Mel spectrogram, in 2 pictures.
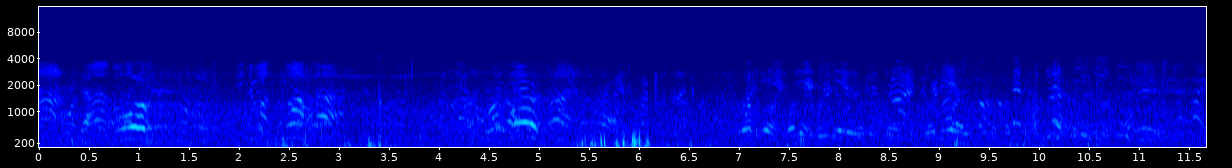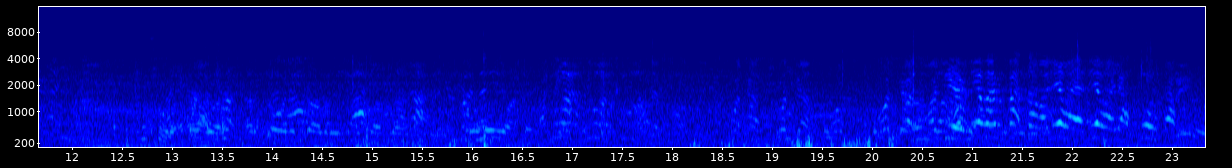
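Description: Men on a football pitch shout and call to each other outdoors.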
